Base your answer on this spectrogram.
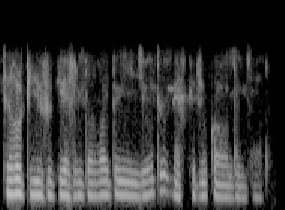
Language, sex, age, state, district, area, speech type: Kashmiri, male, 18-30, Jammu and Kashmir, Anantnag, rural, conversation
